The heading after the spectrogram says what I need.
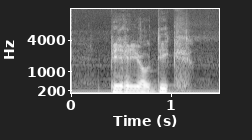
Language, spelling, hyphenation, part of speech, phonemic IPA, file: Dutch, periodiek, pe‧ri‧o‧diek, adjective / noun, /ˌperijoˈdik/, Nl-periodiek.ogg
- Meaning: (noun) periodical; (adjective) periodic; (adverb) periodically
